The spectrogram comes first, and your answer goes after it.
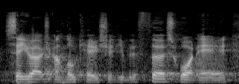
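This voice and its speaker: A man's voice: fairly low pitch, level tone, fast, sharp tone. A man, a film location assistant, giving rambling interview answers full of fillers and restarts. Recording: reverberant room, faint background noise.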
